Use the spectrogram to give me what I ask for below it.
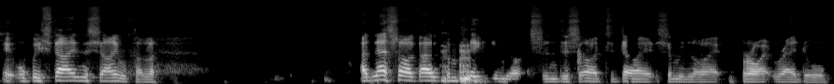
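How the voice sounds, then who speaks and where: A man from England in casual chat, emphatic and quick to correct others, talking over a remote call. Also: mid-range voice, fairly even intonation, warm tone. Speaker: podcast co-host. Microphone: remote call setup.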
